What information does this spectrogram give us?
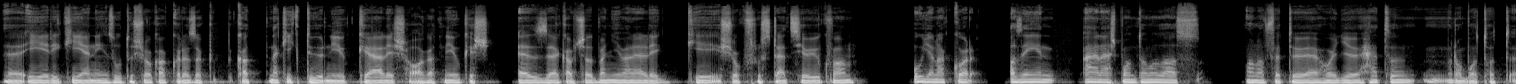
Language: Hungarian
